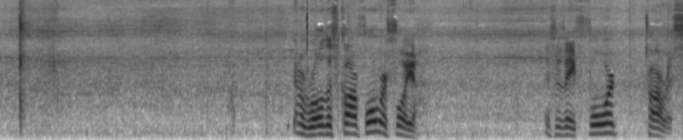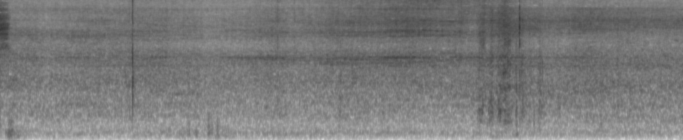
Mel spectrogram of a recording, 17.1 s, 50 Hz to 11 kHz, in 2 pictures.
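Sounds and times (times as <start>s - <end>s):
car engine running: 0.0s - 17.0s.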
